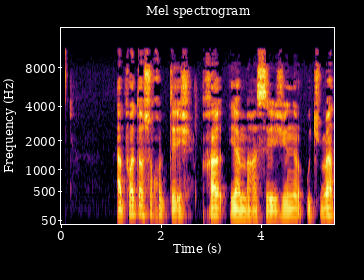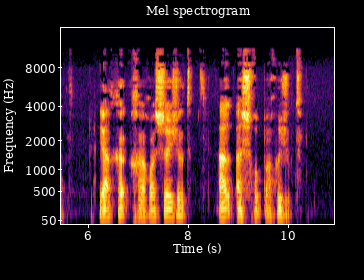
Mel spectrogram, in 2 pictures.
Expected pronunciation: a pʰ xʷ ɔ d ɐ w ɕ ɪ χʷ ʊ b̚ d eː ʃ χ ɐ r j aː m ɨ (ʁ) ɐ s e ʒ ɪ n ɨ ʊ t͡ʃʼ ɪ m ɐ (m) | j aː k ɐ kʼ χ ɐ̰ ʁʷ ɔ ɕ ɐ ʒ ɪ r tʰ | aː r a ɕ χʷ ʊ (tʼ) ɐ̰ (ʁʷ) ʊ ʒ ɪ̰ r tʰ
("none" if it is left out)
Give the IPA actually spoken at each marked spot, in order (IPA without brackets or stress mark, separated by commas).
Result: ʁ, none, pʼ, χʷ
